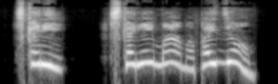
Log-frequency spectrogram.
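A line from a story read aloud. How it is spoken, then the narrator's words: Cheerful shout. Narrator (Russian): весело закричала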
